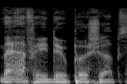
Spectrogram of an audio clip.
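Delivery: plain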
